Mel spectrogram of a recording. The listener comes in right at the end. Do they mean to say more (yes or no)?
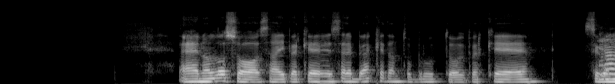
yes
